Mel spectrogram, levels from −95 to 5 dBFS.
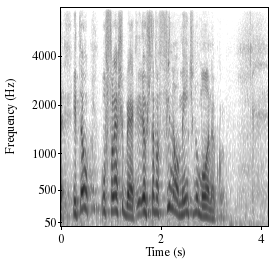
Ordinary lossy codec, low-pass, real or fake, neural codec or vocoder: none; none; fake; codec, 16 kHz, 8 kbps, FunCodec, trained on Chinese and English, 25 frames a second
